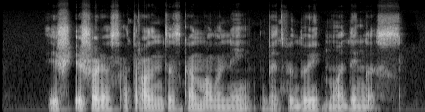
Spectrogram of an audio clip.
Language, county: Lithuanian, Kaunas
